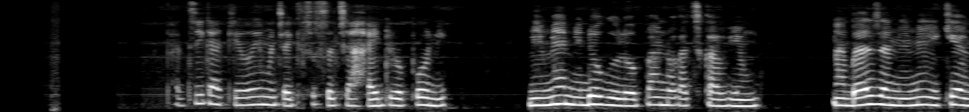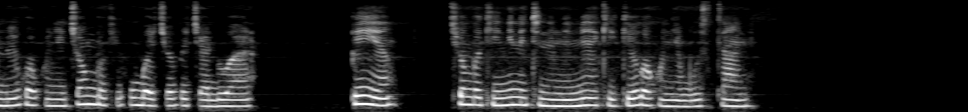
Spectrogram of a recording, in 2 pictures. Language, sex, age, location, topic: Swahili, female, 18-24, Dar es Salaam, agriculture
